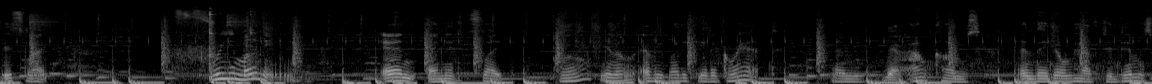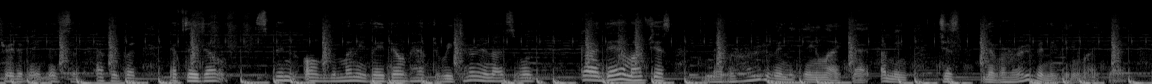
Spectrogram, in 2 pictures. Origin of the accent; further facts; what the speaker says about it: United States; I was born in the USA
